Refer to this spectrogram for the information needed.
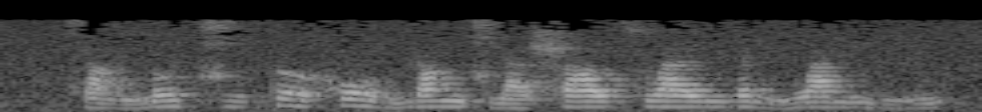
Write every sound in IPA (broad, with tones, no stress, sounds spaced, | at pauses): t͡s ɑ˨˩ ŋ n̪ ɤ˥ t͡ɕ i˧˥ t̪ ɤ˥˧ x o˥˩ ʊ̯ m j ɑ˥ ŋ ɕ j ä˧˥ ʂ ɑ˥ ʊ̯ t͡s w a˥ ɪ̯ m ɥ ɛ˥˩ n n̪ w a˥ n m y˧˥ n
